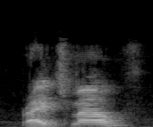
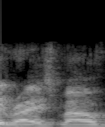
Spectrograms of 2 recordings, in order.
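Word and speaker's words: Reichmauth: a u t h it's like German I say right mouth bro ain't nobody correcting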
